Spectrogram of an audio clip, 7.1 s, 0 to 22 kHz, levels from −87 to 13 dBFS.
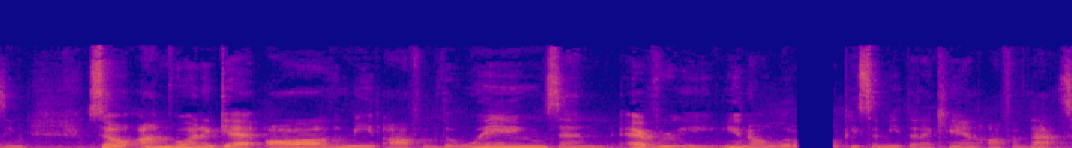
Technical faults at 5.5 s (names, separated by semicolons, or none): playback stall; time-compressed catch-up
